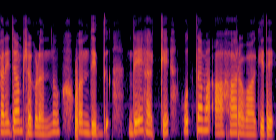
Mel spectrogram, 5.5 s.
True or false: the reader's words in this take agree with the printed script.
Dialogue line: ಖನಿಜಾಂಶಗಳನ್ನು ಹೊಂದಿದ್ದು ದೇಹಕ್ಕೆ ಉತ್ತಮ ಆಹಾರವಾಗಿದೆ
true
